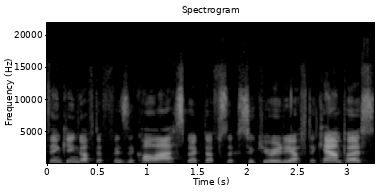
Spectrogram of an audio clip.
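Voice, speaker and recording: A woman speaks loudly at a medium pitch and a moderate pace, her tone bright and sharp, in a very clean recording with a silent background. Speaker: psychology faculty member, subcommittee member. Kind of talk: conference presentation. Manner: casual, hesitant with fillers.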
